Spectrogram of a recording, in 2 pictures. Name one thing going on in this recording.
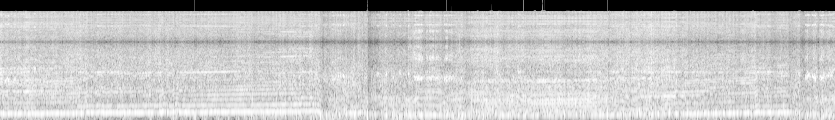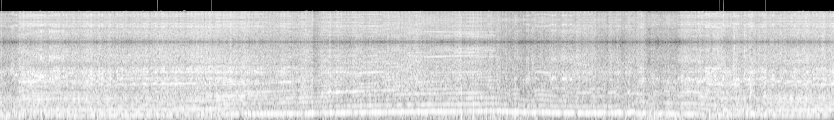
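A go-kart engine buzzes loudly up close, rising and falling in pitch as it speeds up and slows for corners.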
